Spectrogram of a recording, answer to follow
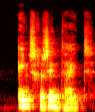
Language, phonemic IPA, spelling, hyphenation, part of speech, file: Dutch, /ˌeːns.xəˈzɪnt.ɦɛi̯t/, eensgezindheid, eens‧ge‧zind‧heid, noun, Nl-eensgezindheid.ogg
- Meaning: unanimity, unity, concert, harmony (state of sharing the same view; agreement)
